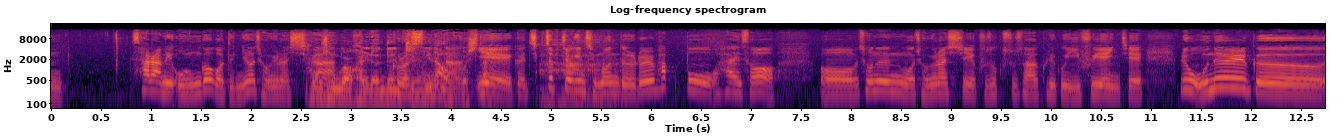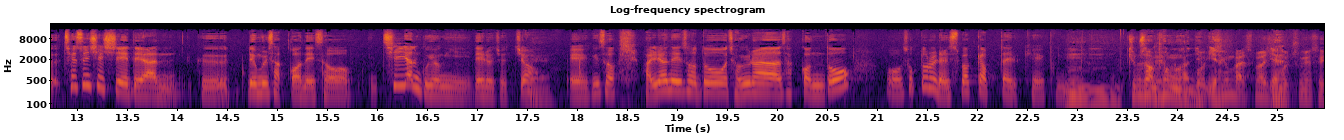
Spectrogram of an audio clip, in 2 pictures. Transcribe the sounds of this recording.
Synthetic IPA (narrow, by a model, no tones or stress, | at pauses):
sʰaɾamiʔonɡʌɡʌdɯɲot͡ɕʌŋjuɾɦaɕ͈iɡasʰŋɡwakwaʎːʌndweɯɾʌsŋiniadakʌɕijea̞kɯt͡ɕi̥k̚t͡ɕ͈ʌp̚t͡ɕ͈ʌɡint͡ɕɯŋwʌndɯɾɯɭɸak̚p͈oɦaɦesʰʌ | ʌt͡ɕʌnɯnmwʌt͡ɕʌŋjuɾɦaɕ͈iekusʰok̚s͈usʰakɯɾiɡoiɸue̞ind͡ʑe̞ | kɯɾiɡoonɯɭkɯt͡ɕʰwe̞sʰunɕʰiɭɕ͈ie̞de̞ɦankɯne̞muɭsʰak͈ʌne̞sʰʌt͡ɕʰiʎːʌnkujʌŋine̞ɾjʌd͡ʑʌt̚t͡ɕ͈oje̞kɯɾe̞sʰʌkwaʎːʌne̞s̬ʰʌdot͡ɕʌŋjuɾɦasʰak͈ʌndo | ʌsʰok̚t͈oɾɯɭne̞ɭs͈ubak͈e̞ʌp̚t͈aiɾʌkʰe̞poɲkims̬ʰampʰjʌŋmɯŋaɲːiimeɡɯmːaɭs͈ɯmɦaɕieɡʌt͡ɕuŋesʰ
